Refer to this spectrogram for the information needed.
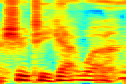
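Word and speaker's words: Ncuti Gatwa: And the 15th Doctor, Shuti Gatwa,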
